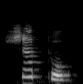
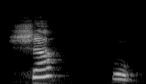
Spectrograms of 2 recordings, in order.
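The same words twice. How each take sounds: First: Said in the usual way. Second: Chapeau split as cha... peau, first syllable high. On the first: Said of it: "je vous propose le mot". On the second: Shown as a demonstration. Teacher showing the first syllable, Chapeau broken in two. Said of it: "commencent par la syllabe chat".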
